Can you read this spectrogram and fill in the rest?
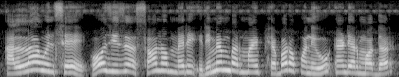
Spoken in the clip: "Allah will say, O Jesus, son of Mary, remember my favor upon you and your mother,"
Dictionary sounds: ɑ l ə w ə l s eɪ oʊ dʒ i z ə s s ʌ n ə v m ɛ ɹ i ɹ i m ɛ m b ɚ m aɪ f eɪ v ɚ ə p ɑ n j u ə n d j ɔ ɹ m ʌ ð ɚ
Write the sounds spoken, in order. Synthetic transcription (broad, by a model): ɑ l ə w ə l s eɪ oʊ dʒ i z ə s s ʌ n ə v m ɛ ɹ i ɹ i m ɛ m b ɚ m aɪ p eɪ b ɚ ə p ɑ n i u ə n d j ɔ ɹ m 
